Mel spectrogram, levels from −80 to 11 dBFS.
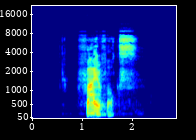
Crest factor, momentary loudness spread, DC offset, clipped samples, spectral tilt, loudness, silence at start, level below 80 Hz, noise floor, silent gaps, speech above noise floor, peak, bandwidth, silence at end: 22 dB; 18 LU; under 0.1%; under 0.1%; -2 dB/octave; -19 LUFS; 1 s; -70 dBFS; -45 dBFS; none; 26 dB; -2 dBFS; 10 kHz; 0.8 s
